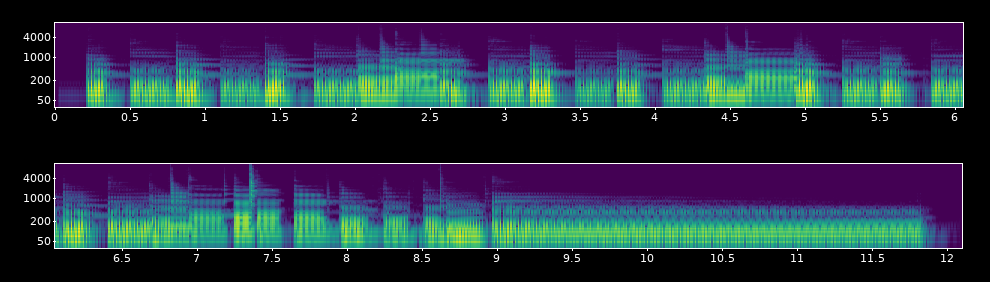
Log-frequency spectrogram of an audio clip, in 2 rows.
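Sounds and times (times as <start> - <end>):
Ampeg SVT bass amplifier channel one bright: 0.0 - 12.1.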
